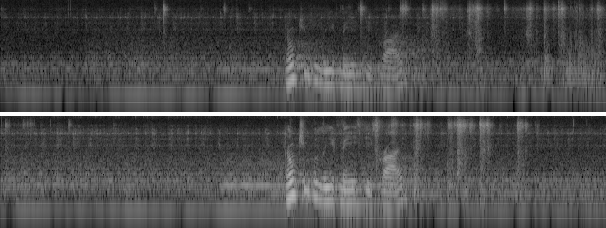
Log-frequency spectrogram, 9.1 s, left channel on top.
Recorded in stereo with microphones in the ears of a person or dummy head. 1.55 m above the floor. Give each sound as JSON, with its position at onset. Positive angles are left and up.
{"t": 4.3, "sound": "a man speaking", "side_deg": -50, "distance_m": 0.7}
